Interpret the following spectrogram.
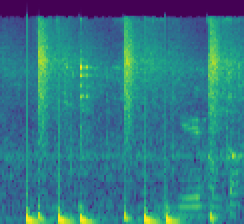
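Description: Background electronic music with a drum-machine beat: deep kick-drum thumps several times a second, with sharp snare-like hits between them. A pitched melodic line comes in near the end.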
